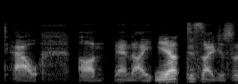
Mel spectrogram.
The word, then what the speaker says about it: Tao: I should say, yeah, it's pronounced Tao, not Tao.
